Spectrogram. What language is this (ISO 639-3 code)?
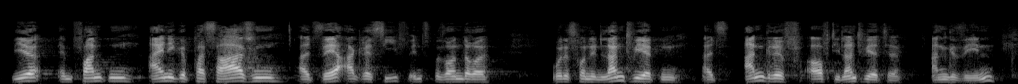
deu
